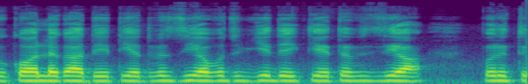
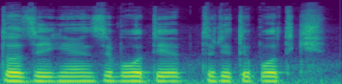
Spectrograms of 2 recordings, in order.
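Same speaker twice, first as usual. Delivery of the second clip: plain reading voice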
